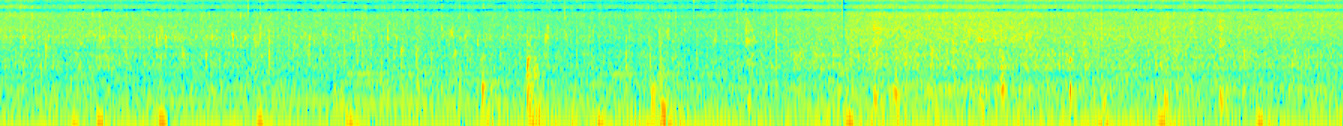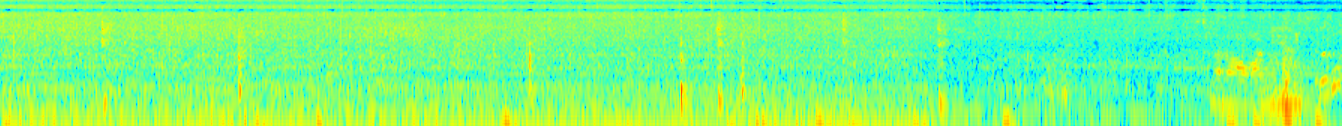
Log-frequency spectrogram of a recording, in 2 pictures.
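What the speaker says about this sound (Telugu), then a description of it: "మన ఆనియన్స్ కొద్దిగా వేగాయి." Thinly sliced onions fry in an Instant Pot while a veg biryani is being made, giving a continuous close sizzle with scattered stirring clicks and scrapes throughout.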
